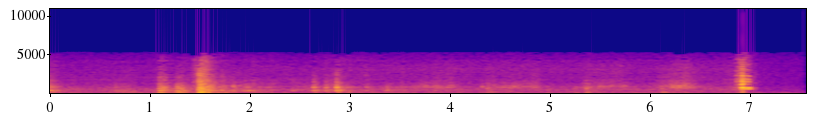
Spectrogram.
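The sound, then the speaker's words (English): A barcode scanner gives a short, buzzy car-horn-style beep near the end, signalling an invalid barcode after another key was accidentally pressed while scanning a can, after a few clattering handling knocks and taps earlier on. No one speaks. “I think we got the car horn beep because I had accidentally pressed another key or something, and it didn't think it was a valid barcode.”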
